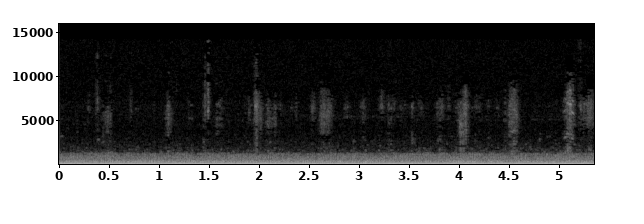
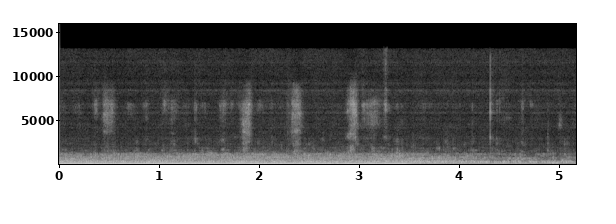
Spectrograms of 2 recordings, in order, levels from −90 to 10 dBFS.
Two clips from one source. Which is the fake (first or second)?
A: second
